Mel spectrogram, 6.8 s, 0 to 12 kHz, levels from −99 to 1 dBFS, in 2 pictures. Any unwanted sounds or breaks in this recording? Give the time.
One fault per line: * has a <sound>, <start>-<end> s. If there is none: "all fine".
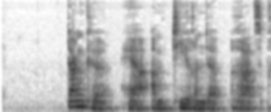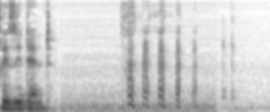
* has a laugh, 4.9-5.9 s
